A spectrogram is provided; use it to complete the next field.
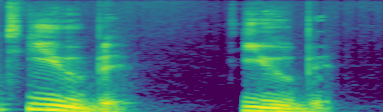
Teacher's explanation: no inglês britânico eles falam tube tube eles falam esse you tá E então pode acontecer né ter alguma variação assim também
